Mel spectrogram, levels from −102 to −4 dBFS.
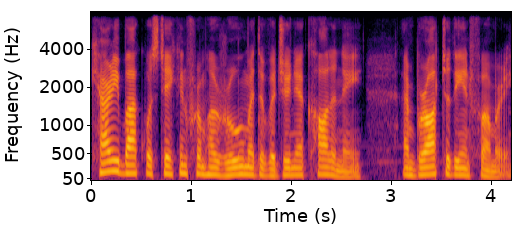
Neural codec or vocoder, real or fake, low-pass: none; real; 7.2 kHz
